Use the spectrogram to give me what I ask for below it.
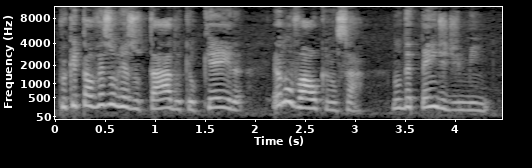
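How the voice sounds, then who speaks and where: A woman's voice: fairly high pitch, lively intonation, fairly quick, darkish tone. Earnest Brazilian woman sharing a devotional. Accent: Brazilian Portuguese. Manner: earnest, reflective, searching for words. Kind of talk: live devotional reflection to viewers.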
